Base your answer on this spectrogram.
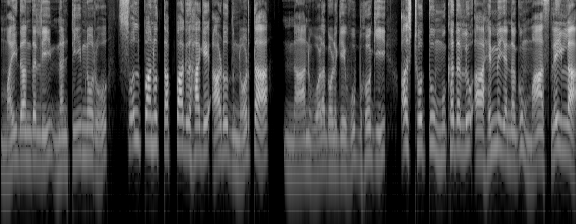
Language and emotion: Kannada, happy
